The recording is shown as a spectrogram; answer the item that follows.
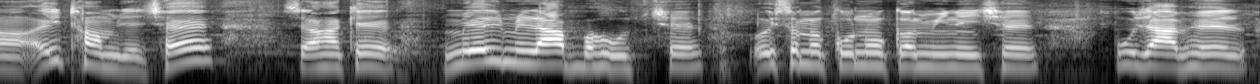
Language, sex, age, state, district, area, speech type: Maithili, female, 60+, Bihar, Sitamarhi, urban, spontaneous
